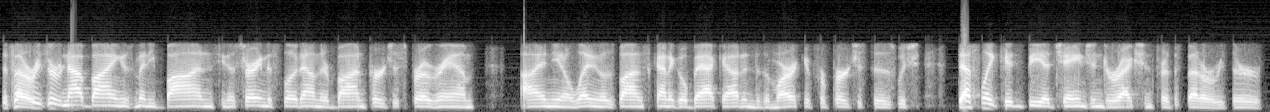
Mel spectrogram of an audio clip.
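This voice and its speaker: A man giving conversational market commentary as a radio analyst, talking in a halting way with frequent verbal hedges. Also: lowish voice, steady tone, no echo. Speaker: financial market analyst guest on a radio show. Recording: tinny, narrow phone-like line.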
